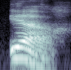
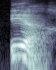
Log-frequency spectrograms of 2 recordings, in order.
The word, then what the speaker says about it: hier: How you will say hier, hier. H, you will not pronounce the H here. No, hier, hier, yesterday.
